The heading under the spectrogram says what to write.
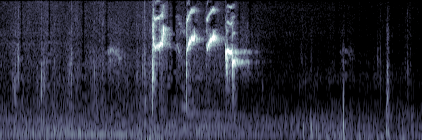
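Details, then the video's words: Asian pied starling singing intensely: a brief burst of four loud, high whistled notes, the last sliding downward, over a steady low rumble of background noise. "jalak suren menggila"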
